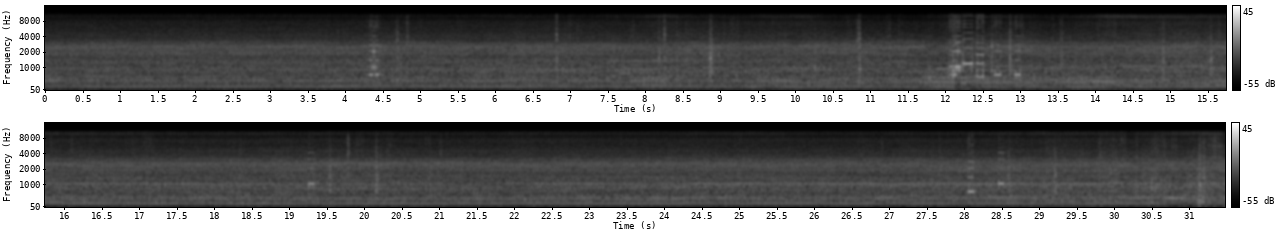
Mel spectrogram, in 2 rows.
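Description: John Deere 8335 tractor heard from inside the cab while working a field: a steady engine drone, broken by a few short sharp clicks and knocks, the loudest a quick cluster about twelve seconds in.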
